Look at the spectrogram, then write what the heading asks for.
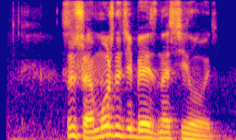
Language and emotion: Russian, neutral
